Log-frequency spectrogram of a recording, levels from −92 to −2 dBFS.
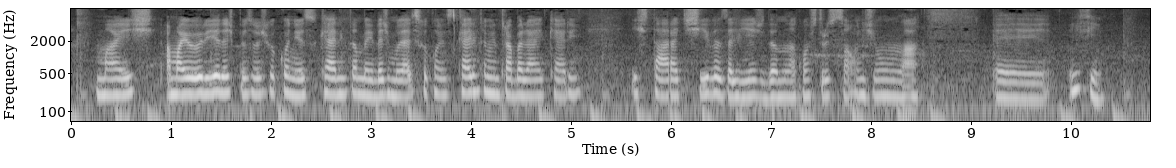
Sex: female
